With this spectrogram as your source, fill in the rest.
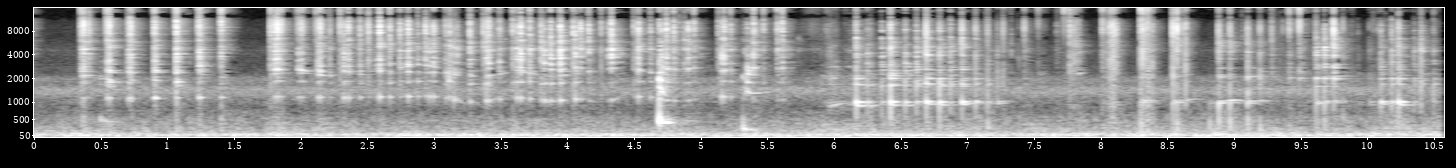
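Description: Long nails tap quickly on the sides and bottom corner of a clear, square-sided glass water bottle that is hollow and partly filled with water. The result is a rapid, continuous stream of bright, crisp clicks that die away almost instantly, with a faint glassy ring near 1 kHz on some taps, over a low, steady background hum.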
